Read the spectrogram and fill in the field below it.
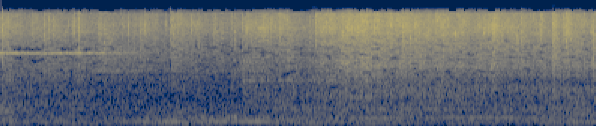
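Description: Poha snack pieces crisping in a hot kadhai over low gas give a steady, moderately quiet sizzle that grows a little louder halfway through, heard alone with no talking.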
